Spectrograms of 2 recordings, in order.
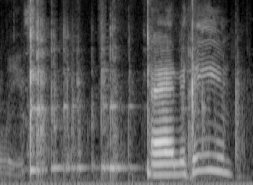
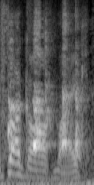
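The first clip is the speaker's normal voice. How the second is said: retold snap back; 4 semitones lower, 7 dB louder, slower than usual. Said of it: "I'm like".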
